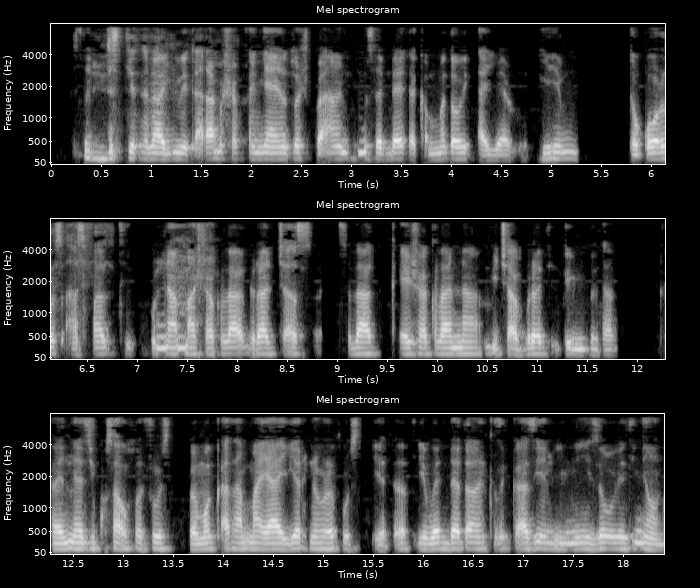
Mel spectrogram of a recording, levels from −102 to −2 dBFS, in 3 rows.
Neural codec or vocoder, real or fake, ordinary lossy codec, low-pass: codec, 16 kHz, 2 kbps, FunCodec, trained on LibriTTS, 25 frames a second; fake; MP3, 48 kbps; 7.2 kHz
